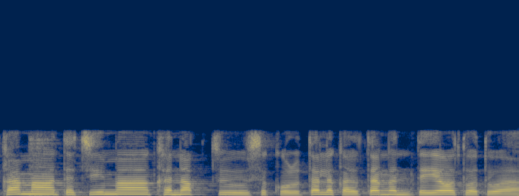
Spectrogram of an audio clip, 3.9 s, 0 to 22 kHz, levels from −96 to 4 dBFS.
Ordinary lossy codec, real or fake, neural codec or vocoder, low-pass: none; real; none; 7.2 kHz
